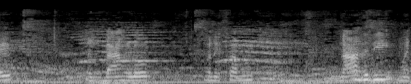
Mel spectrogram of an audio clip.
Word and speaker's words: Nahdi: When it comes Naahdi, I pronounce it right, Naahdi mandi.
